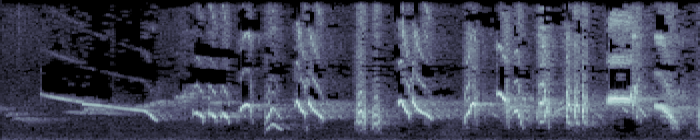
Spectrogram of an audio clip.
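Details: A female lure white-rumped shama sings a double-voiced song to excite males. A long falling whistle leads into a lively stream of clear, fluty notes and quick chips, repeated several times a second without pause.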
